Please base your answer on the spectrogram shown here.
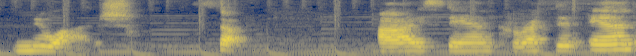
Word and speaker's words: Nuages: Um, I pronounced it new and I'm terrible because I took two years of French in high school and um I should know better. It's newage.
